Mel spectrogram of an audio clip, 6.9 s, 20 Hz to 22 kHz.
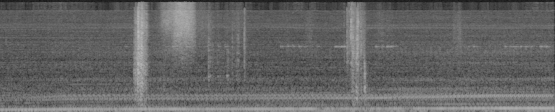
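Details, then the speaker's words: Jeep Wrangler after a muddy, deep-water off-road trip in freezing weather: a faint wavering metallic whistle over a low engine rumble with brief bangs; it appears after the Jeep sits 4–5 hours. Owner suspects an unlubricated metal part or mud. "to me it almost sounds like it's something metal that's supposed to be lubricated and when the jeeps kind of just sitting out overnight whatever it is it supposed to be lubricated it becomes unlubricated"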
